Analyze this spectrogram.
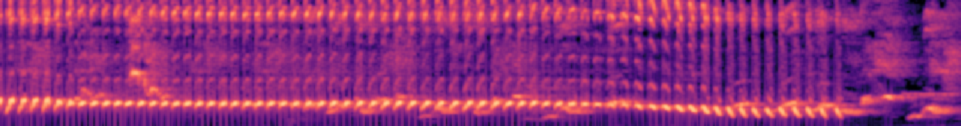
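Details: White-rumped shama song meant to rouse other shamas to sing: a long, fast trill of identical whistled notes, about four per second, holding steady before dropping lower, with high chatter above.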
